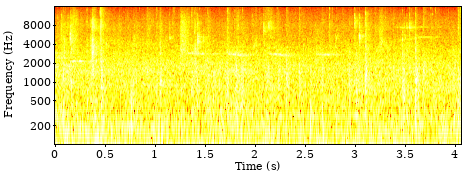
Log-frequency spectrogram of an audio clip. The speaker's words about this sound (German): Hörst du das? Dach, der Regen.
